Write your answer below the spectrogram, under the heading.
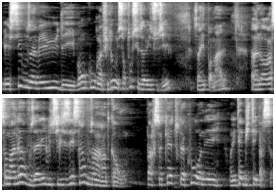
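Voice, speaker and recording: In a Quebec accent, a man speaks at a high pitch with ordinary pitch variation, and the room echo is audible. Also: moderate pace. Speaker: former politician. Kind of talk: lecture. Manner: hesitant, with fillers.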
